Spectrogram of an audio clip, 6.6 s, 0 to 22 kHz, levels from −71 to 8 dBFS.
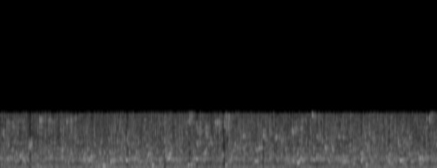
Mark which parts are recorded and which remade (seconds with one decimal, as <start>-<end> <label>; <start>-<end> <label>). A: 0.0-3.5 recorded; 3.5-5.8 remade; 5.8-6.6 recorded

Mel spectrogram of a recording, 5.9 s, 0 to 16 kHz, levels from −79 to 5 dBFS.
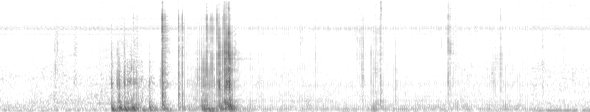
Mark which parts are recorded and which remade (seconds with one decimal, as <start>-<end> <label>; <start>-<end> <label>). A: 0.0-1.8 recorded; 1.8-5.3 remade; 5.3-5.9 recorded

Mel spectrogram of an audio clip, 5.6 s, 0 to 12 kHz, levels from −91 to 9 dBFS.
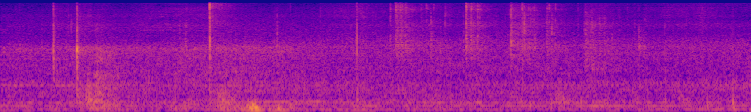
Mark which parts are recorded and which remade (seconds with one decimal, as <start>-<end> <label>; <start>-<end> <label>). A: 0.0-4.5 recorded; 4.5-5.6 remade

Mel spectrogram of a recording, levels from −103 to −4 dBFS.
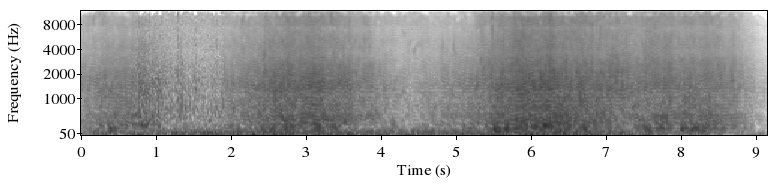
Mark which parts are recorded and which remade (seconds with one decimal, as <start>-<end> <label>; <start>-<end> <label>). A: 0.0-0.7 remade; 0.7-1.9 recorded; 1.9-9.2 remade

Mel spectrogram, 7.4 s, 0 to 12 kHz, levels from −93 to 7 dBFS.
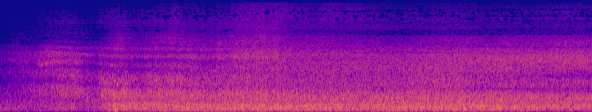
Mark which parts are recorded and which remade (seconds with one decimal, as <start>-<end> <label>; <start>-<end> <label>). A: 0.0-0.9 remade; 0.9-1.8 recorded; 1.8-4.5 remade; 4.5-5.8 recorded; 5.8-7.4 remade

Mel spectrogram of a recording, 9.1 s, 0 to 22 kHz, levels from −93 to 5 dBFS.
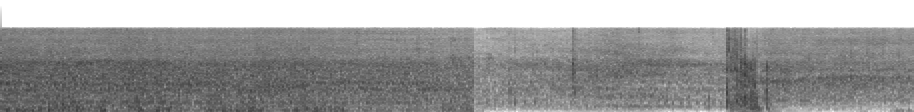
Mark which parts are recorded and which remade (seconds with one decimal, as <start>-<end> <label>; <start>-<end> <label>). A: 0.0-3.6 remade; 3.6-6.6 recorded; 6.6-9.1 remade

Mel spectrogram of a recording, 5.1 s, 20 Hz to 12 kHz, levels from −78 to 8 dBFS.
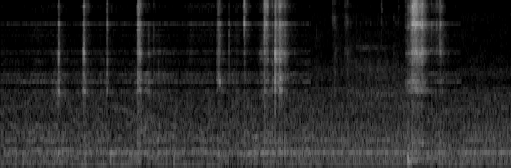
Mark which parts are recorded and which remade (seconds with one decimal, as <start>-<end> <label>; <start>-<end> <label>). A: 0.0-3.1 remade; 3.1-4.1 recorded; 4.1-4.6 remade; 4.6-5.1 recorded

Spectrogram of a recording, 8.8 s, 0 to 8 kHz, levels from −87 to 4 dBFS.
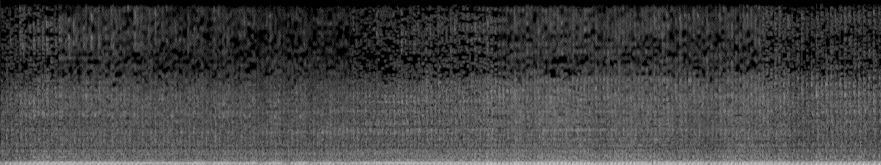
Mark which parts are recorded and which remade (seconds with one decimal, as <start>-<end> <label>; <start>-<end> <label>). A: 0.0-0.6 recorded; 0.6-3.5 remade; 3.5-5.0 recorded; 5.0-7.6 remade; 7.6-8.8 recorded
